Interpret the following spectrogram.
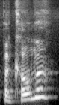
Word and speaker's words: Pacoima: I guess it's pronounced Pacoima, but it's spelled Pacoima.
